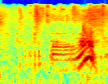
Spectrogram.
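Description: A dog growls in one short, harmonic snarl that swells briefly and then fades.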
